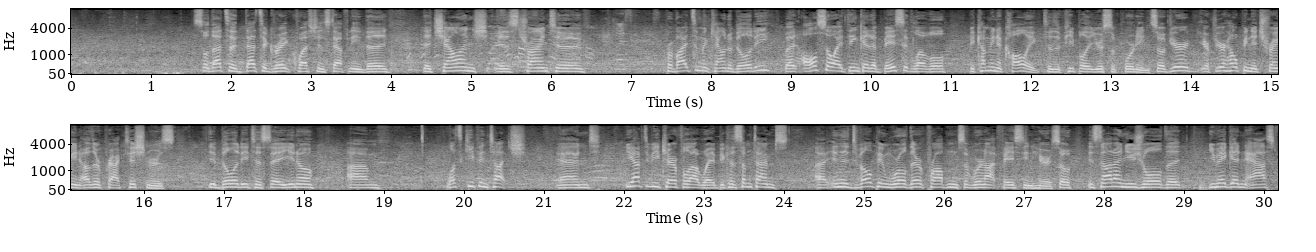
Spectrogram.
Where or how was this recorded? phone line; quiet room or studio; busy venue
busy venue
